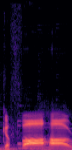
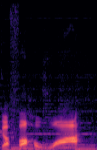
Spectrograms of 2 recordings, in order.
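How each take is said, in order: First: The name ends with a single 'ha' sound. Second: The name ends with an extra 'hawa' sound. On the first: The speaker calls it right. "it is Ghafaha Ruins" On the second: The speaker calls it wrong. "it sounds like Ghafahawa, and that's just not what it is"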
